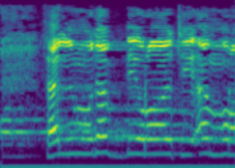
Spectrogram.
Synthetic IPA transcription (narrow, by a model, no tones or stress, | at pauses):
falmʊd̪abːɪɾɑːt̪ɪʔamɾ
